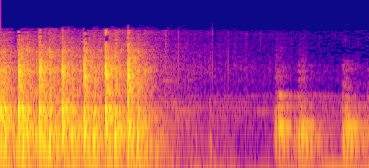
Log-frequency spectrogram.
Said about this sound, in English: It's locked. From the inside. Well, someone is definitely in there. I'm going to knock. Now listen closely.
